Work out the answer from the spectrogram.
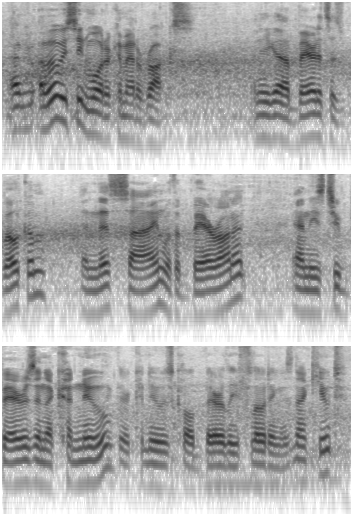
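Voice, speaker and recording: A man's voice: mid-range voice, a little fast. A man in his thirties chatting upbeat to a handheld camera, outdoors on a trip. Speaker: travel vlogger. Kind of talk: casual travel vlog. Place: outdoors in a town, also driving in a car. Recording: street and car noise behind. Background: traffic and outdoor ambience.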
